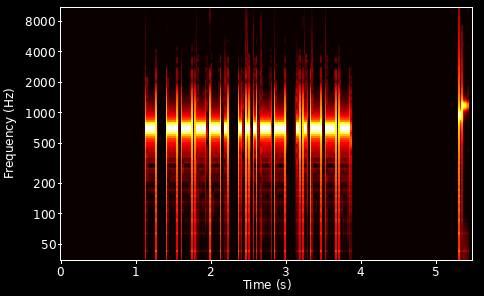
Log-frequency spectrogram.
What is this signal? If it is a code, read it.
Morse code, heard as a keyed tone, about 25 wpm, 700 Hz. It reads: T932
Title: Numbers - Contest Style - 4-Digit 25wpm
